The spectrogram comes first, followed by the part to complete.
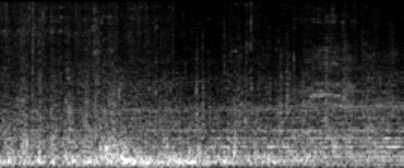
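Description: Galloping hooves of a horse team pulling a stagecoach, dense low thudding strokes, under a film score whose steady sustained tones come forward in the second half.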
